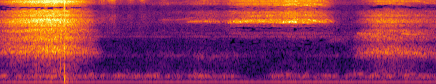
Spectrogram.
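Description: Faint breathing close to the microphone: one breath in the first second and another near the end, with a small click about half a second in, over a faint steady low hum.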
